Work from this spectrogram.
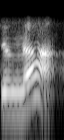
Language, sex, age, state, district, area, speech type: Bodo, male, 60+, Assam, Chirang, rural, conversation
